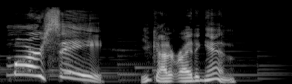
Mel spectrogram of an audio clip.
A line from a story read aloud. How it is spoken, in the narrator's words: Peppermint Patty now screams to the heavens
